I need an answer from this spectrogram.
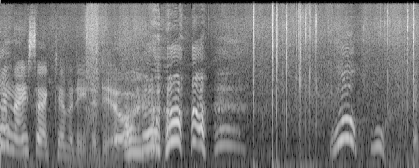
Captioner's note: laughing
